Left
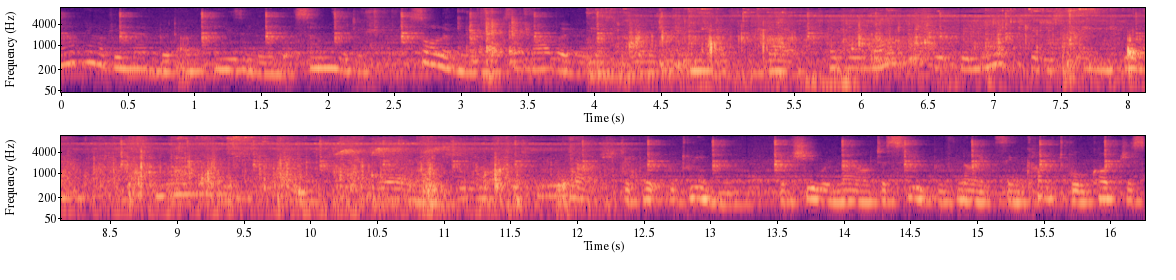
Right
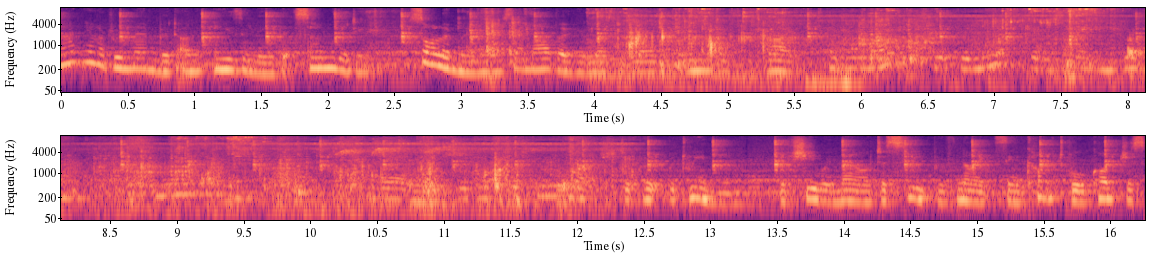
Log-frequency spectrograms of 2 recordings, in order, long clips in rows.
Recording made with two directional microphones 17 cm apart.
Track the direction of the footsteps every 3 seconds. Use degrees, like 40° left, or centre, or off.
off, 10° left, 50° left, 10° left, 20° right, off.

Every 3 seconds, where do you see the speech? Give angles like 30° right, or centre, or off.
30° right, 10° right, 10° left, 10° left, 10° right, 10° right.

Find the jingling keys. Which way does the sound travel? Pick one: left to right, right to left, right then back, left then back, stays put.
right then back.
